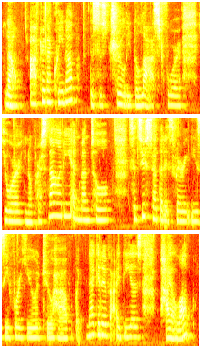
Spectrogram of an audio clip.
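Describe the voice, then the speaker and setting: A soft-spoken woman doing an ASMR roleplay as a salon worker, soothing and reassuring, often slipping into a whisper. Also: medium pitch, moderate pace, breathy edge, poor audio.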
